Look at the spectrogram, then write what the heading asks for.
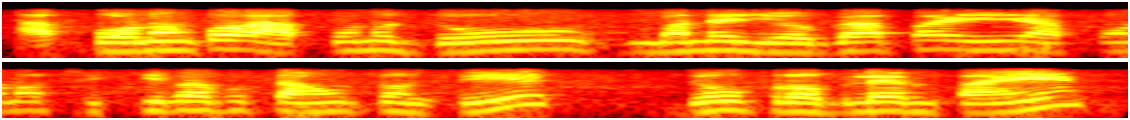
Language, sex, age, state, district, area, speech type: Odia, male, 45-60, Odisha, Sundergarh, rural, conversation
